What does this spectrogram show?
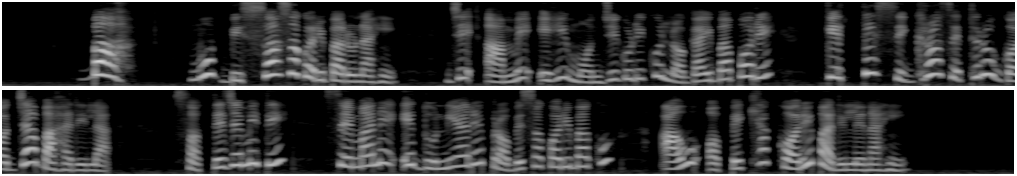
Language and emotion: Odia, surprised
